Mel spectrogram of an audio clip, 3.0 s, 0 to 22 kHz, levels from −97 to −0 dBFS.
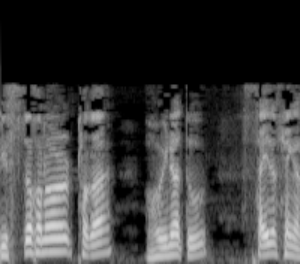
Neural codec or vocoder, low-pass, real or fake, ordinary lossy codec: none; 7.2 kHz; real; MP3, 24 kbps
